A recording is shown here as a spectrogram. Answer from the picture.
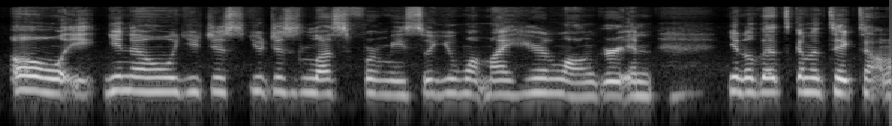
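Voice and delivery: high-pitched mimicry of a woman; high, put-on voice of an annoyed girlfriend; imitated complaining woman.

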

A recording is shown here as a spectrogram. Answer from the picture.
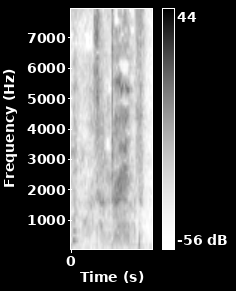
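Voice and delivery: whispered, out of breath; breathless whisper. Acted. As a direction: gasp it out in a whisper. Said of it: "the guy who's running out of breath".

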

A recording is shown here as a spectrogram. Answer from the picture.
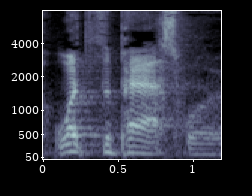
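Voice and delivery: slow, gruff doorman voice. Acted. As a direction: growl it through the door slit, slowly. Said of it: "You hear a gruff voice".

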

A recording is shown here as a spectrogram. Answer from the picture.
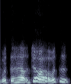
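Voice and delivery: high, incredulous laughing disbelief; mock disbelief. Laughing at his teammate's crying face, high incredulous. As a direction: squeal it out in amused shock.

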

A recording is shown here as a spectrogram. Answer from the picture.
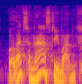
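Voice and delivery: dry, mild commentary; Norman May impression. Norman May reacting to a batsman hit, dry. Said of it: "Norman May goes".

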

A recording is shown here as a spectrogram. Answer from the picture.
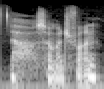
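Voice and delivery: breathy whispered aside; whispering. Real, not acted. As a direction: whisper it to yourself. Aside after plotting the episode.

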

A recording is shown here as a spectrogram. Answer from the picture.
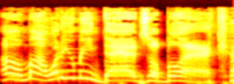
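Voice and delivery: high, whiny mock protest to Ma; Jersey kid. Comedian as a Jersey kid questioning Ma, in high mock outrage. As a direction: wail it like an aggrieved Jersey son. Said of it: "if I grew up in Jersey then".

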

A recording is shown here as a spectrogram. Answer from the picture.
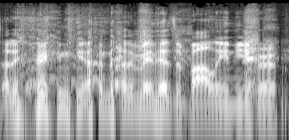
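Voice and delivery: talking through laughter; giggling while explaining the slip; laughing. Real, not acted.

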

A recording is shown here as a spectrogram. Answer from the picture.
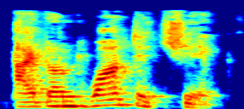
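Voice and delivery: mock transatlantic starlet voice, lightly done; old Hollywood accent. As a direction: put on a faint transatlantic accent, haughty. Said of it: "she's like".

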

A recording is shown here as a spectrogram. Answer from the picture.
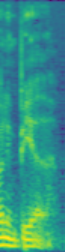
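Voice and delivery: Olimpiada quietly, stressed on PI; hiato, forma esdrújula. Retold or imitated. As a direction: quote the rule softly, o-lim-PI-a-da for Olimpiada. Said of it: "Se dice, pronuncia Olimpiada". (Olimpiada esdrújula y bajito, acento en PI)

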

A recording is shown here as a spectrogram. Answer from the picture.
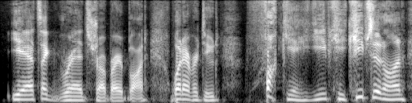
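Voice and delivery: ordinary talk, nothing marked

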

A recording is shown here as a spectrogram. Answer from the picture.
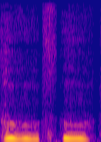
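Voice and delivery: high, loud mock sobs; imitated sobbing. Dad imitating his crying daughter, high mock sobs. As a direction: act out her little sobs. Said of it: "she was crying".

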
